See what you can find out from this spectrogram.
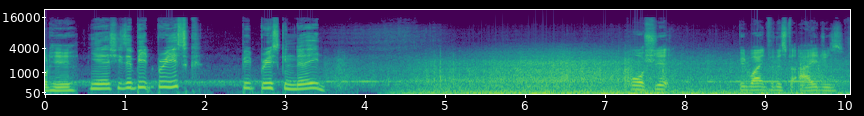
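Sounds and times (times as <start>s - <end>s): deep rumble of ice cliff calving: 3.5s - 10.0s.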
